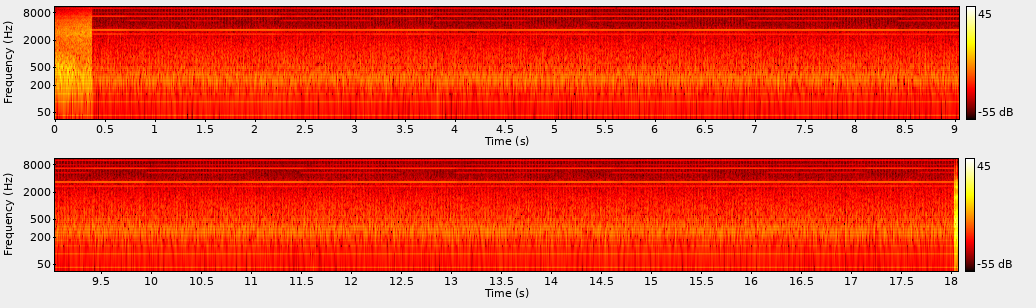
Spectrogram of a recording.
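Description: Steady cabin drone and hiss of a Piper Seminole heard through the aircraft's intercom audio feed. Thin, fixed high-pitched electronic whines sit over it, and a faint short beep-like tone pulses a little more than once a second.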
